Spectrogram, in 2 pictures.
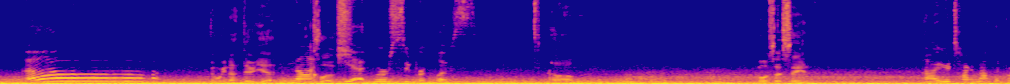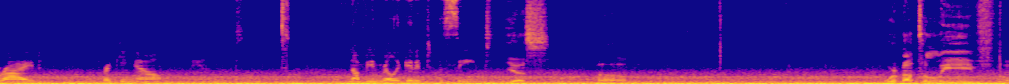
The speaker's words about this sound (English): I promise you, her adrenaline is rushing right now, and her heart is beating on the inside as she's revving up that engine and she is passing that vehicle.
